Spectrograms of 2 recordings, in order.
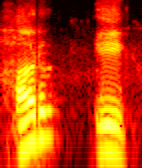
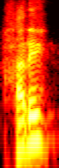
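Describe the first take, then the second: First: The two words are said separately. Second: The two words are run together as one. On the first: "उसने ऐसे नहीं गाया इसको" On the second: "हर एक कर दिया है उसे"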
